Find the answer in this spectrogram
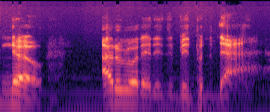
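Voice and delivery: put-on Swedish accent. Retelling a movie scene where He-Man fumbles a line: He-Man's Swedish accent. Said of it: "his, like, Swedish accent".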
